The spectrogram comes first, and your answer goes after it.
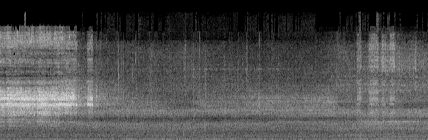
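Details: Subaru WRX: a persistent thin, high metallic brake squeal from the left rear corner, only when turning right with the brakes not applied.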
